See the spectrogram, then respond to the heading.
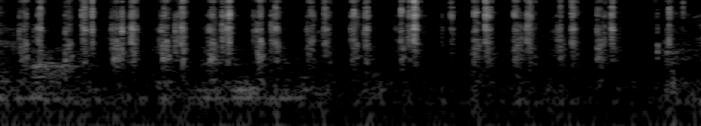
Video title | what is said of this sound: Cherry blue review | you can hear a sufficient amount of rattle from the actual clicker itself moving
